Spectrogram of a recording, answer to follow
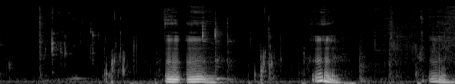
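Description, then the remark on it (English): Wet mouth sounds of someone sipping and swallowing water, broken by two or three short, voiced throat-clearing bursts. No words are spoken. “I need some water right now. Let me clear my throat.”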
